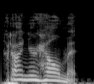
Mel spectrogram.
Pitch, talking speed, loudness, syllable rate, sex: 185 Hz, 255 wpm, -17 LUFS, 6.4 syllables/s, female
